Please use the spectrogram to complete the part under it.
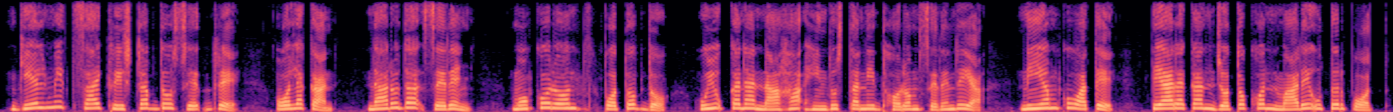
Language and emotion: Santali, neutral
